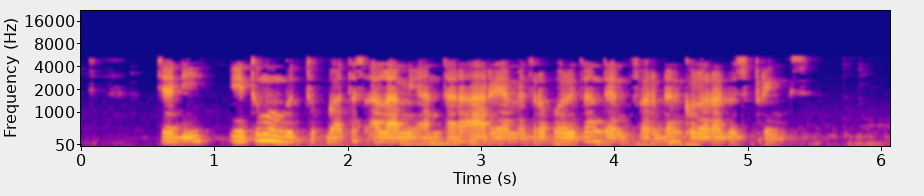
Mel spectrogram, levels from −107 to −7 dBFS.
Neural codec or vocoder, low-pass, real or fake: none; 5.4 kHz; real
